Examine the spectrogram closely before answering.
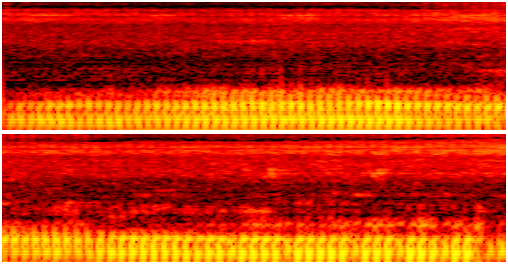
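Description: An engine running with a steady, rapid low throb, growing louder over the first couple of seconds and then holding.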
